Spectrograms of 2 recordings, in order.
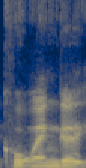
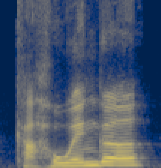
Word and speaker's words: Cahuenga: Well done on your pronunciation of Cahuenga. Because I live in Los Angeles, Of and course. there's different interpretations. My belief is that Cahuenga is correct. Sure. Some people call it Cahuenga.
